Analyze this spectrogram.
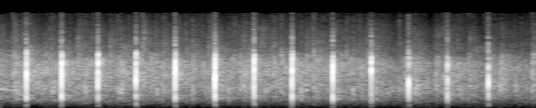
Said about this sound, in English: Can anybody, should we just give God a clap for what he's doing?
